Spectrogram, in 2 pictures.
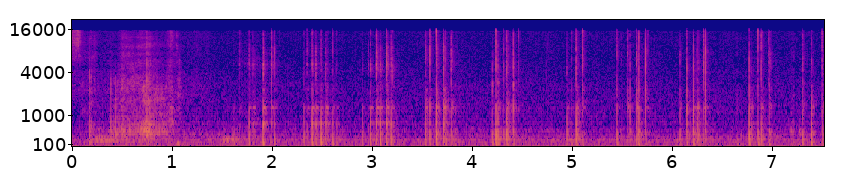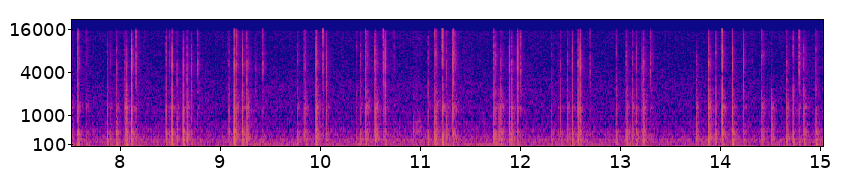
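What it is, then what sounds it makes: Glass jar bottom tapped with nails. Long nails tap and scratch the bottom of a glass coconut oil jar, turned bottom-up, with white solid oil inside. Quiet, quick, dry taps repeat steadily over a soft scratchy texture and a low rumbling background. Each tap dies away almost at once.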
